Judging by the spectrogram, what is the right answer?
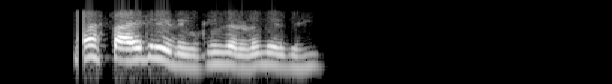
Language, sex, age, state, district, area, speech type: Dogri, female, 45-60, Jammu and Kashmir, Reasi, rural, conversation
